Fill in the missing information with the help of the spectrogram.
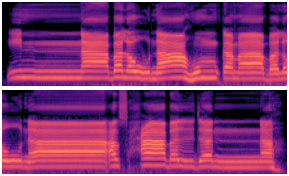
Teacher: اصحاب الجنتا میں بھی جنتی میں بھی نون مشدد ہے اور نون مشدد پر ہمیشہ غنہ ہوتا ہے تو یہاں بھی غنہ کر کے پڑھیں گے اور آیت ایسے پڑھی جائے گی اِنَّا بَلَوْنَاهُمْ كَمَا بَلَوْنَا أَصْحَابَ الْجَنَّةِ.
